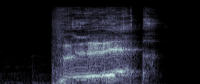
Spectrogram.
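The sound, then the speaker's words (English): A single loud belch voiced by a person imitating a frog-like creature, a long rumbling croak lasting about a second with a short gurgling tail, alone with no talking. “And he lets out another loud earthen belch, and a little leg comes back out.”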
